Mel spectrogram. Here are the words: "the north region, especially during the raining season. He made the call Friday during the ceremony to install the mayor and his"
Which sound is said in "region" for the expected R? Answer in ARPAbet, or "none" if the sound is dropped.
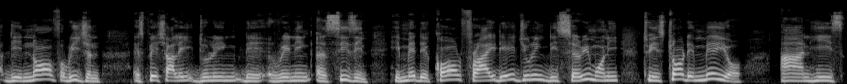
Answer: R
